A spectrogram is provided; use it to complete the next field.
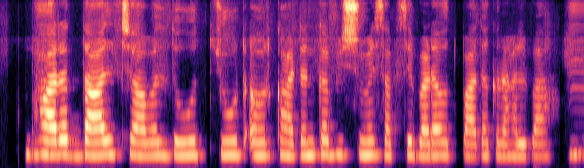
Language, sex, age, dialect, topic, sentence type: Bhojpuri, female, 18-24, Western, agriculture, statement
